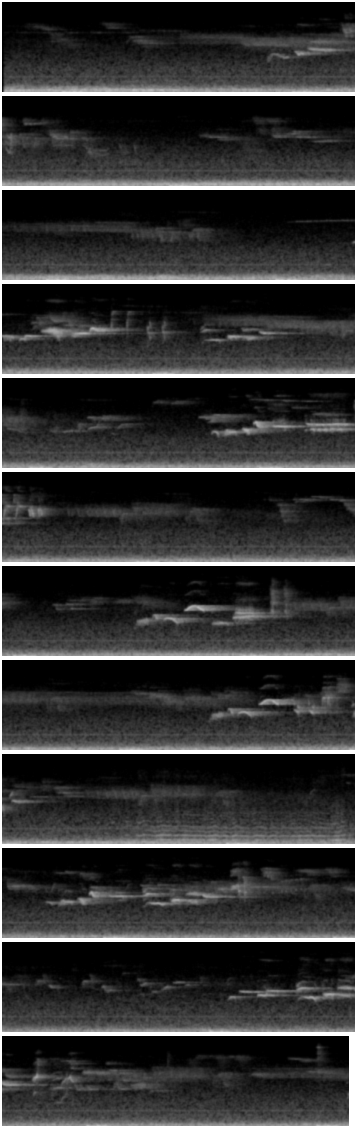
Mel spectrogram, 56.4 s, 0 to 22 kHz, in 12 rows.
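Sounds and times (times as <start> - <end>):
mixed deciduous forest ambience: 0.0 - 56.3.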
